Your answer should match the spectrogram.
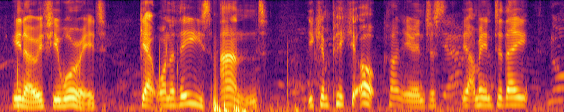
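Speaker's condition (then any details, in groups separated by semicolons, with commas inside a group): No condition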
